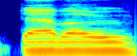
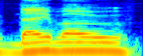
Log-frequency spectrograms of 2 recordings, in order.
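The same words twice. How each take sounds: First: "Dabo" said DAB-oh, short A as in cab; "Dabo" rhyming its first syllable with cab. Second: "Dabo" said DAY-bo, long A as in day; "Dabo" opening like the word day; first-syllable long A. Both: Shown as a demonstration. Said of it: "is it Dabo or Dabo?".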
